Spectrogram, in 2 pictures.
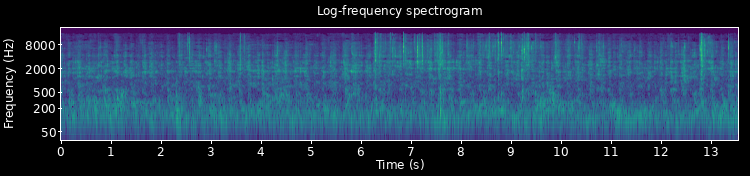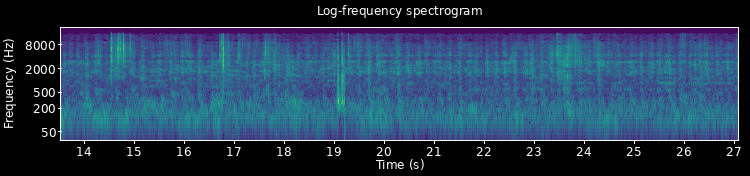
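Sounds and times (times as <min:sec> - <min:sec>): outboard motor running: 0:00.0 - 0:27.0
fishing tackle clicks and rattles: 0:05.9 - 0:10.0, 0:14.2 - 0:15.1.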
